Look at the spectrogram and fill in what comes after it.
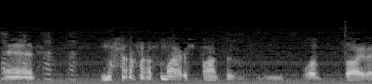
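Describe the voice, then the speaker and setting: The speaker has an American accent. Noticeable background noise runs under the voice. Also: man. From United States, small country town. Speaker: country singer. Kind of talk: radio interview. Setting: phone call. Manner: halting, many fillers.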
